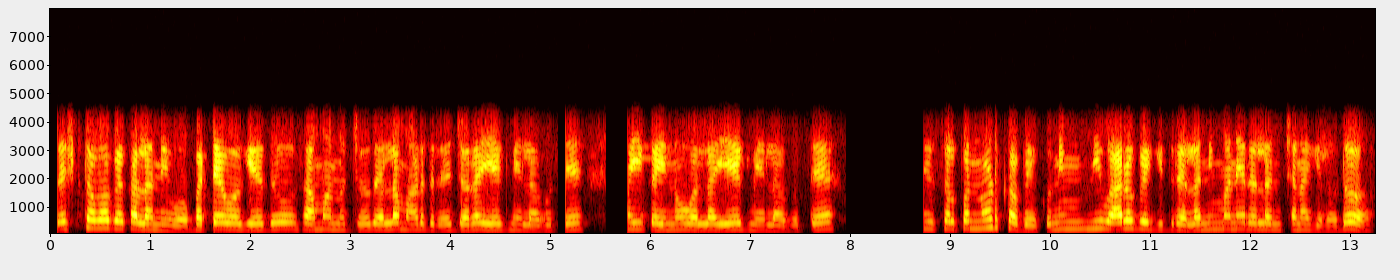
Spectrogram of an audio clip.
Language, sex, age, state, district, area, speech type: Kannada, female, 45-60, Karnataka, Bangalore Rural, rural, conversation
